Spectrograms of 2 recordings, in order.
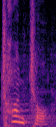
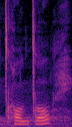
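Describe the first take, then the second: First: The name is pronounced with Sotho sounds. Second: The name is pronounced with Zulu sounds. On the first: The speaker calls it right. "it is the Sotho version, where you say Choncho" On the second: The speaker calls it wrong. "the Zulu version, where we say Choncho"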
